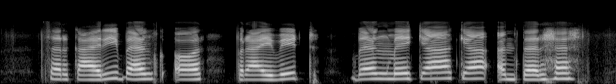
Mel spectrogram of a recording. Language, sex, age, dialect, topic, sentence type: Hindi, female, 18-24, Garhwali, banking, question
